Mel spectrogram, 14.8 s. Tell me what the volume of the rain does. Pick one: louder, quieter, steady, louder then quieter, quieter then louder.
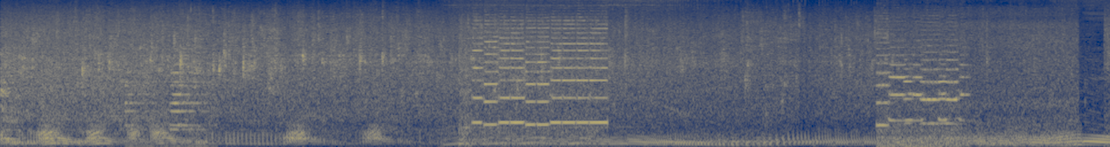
quieter.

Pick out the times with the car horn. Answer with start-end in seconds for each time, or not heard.
1.6-2.9, 6.1-8.1, 11.7-12.9.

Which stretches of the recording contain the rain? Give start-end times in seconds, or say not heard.
0.0-14.7.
